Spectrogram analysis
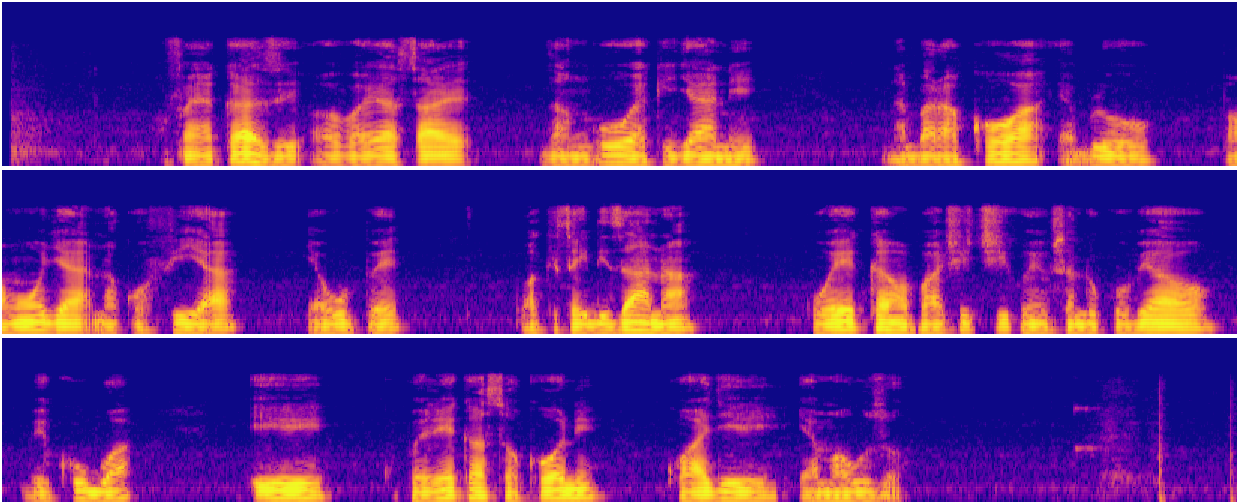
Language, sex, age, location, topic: Swahili, male, 25-35, Dar es Salaam, agriculture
